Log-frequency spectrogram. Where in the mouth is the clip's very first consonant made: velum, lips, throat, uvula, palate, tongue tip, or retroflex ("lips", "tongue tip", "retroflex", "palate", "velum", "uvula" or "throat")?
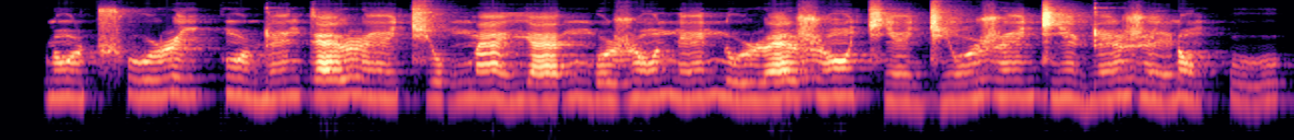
retroflex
